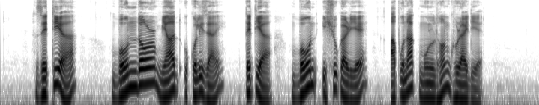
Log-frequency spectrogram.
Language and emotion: Assamese, neutral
